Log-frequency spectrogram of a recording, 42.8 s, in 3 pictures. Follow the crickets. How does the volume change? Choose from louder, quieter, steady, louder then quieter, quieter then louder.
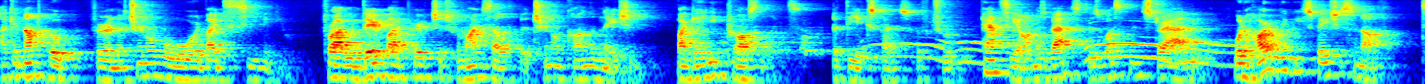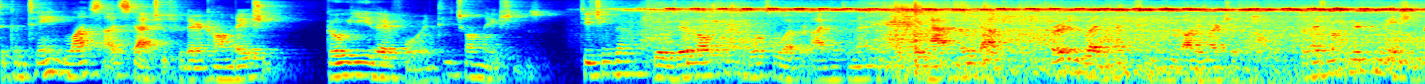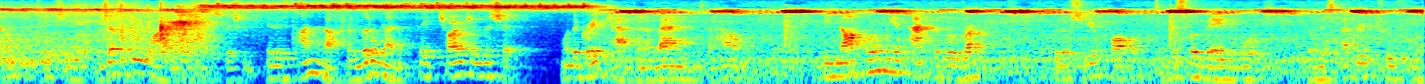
steady.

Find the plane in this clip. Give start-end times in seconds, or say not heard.
23.0-29.4.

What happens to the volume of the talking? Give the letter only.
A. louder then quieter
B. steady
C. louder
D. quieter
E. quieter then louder
B.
